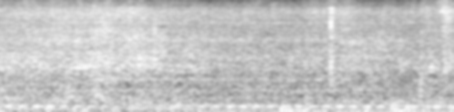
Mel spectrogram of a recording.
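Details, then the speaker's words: Ford Fiesta heard at the exhaust at idle: deep rumble with uneven low thumps and pops breaking the rhythm, a misfire or stutter. "at the moment it's misfiring or stuttering yeah you can hear it in the exhaust"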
